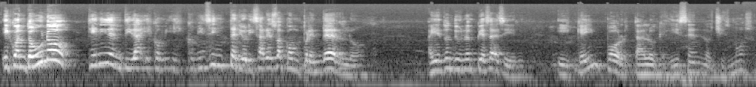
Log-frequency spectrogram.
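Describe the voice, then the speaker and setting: A male pastor delivers a heartfelt sermon in a notably high voice. He swings from loud, emphatic lines down to hushed, intimate asides. A faint hum of room ambience sits behind him. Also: lively intonation, normal speed. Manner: emotional storytelling, swinging between loud emphasis and quiet asides.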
